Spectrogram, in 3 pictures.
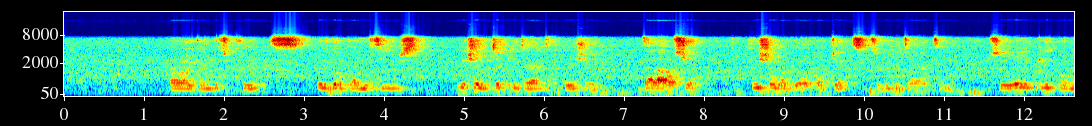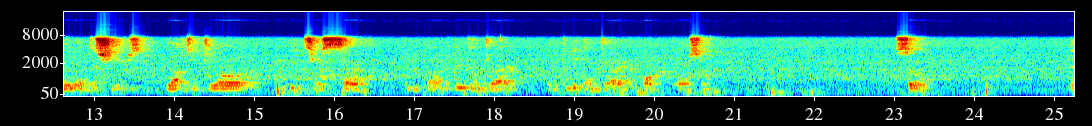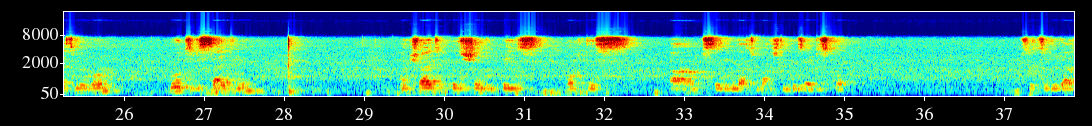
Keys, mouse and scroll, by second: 0.3 Delete, 1.7 click, 9.1 click, 12.5-18.1 drag, 18.9-20.8 drag, 25.6 click, 25.8-26.4 alt+click, 27.4 space, 28.2 space, 29.0 alt+middle click, 29.4 alt+right click, 35.4-36.0 alt+middle drag.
